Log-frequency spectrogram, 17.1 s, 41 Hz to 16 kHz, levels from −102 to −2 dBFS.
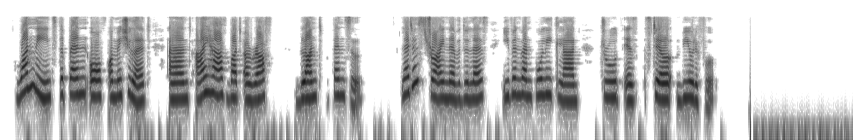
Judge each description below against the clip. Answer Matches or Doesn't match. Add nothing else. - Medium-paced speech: Doesn't match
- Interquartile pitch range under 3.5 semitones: Matches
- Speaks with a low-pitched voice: Doesn't match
